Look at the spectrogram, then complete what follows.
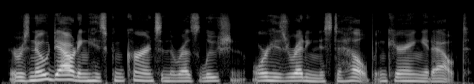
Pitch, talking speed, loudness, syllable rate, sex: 165 Hz, 230 wpm, -20 LUFS, 6.4 syllables/s, female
